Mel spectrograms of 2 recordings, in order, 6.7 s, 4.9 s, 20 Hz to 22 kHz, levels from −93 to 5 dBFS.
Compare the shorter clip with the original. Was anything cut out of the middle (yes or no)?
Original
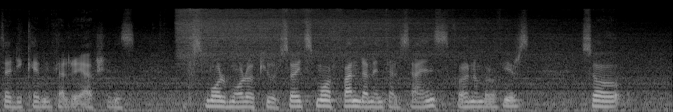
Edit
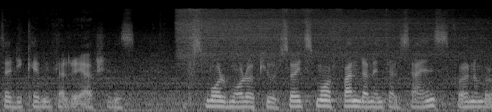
no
